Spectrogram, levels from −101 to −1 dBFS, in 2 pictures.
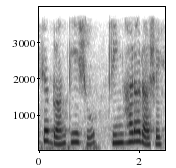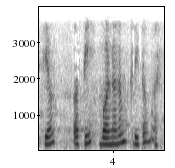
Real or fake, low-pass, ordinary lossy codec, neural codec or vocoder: fake; 3.6 kHz; AAC, 24 kbps; codec, 16 kHz, 16 kbps, FreqCodec, smaller model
